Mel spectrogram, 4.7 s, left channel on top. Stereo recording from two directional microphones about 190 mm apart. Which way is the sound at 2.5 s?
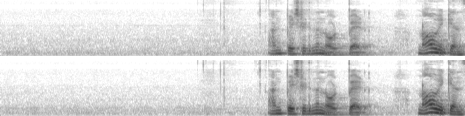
30° right (ahead or behind).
